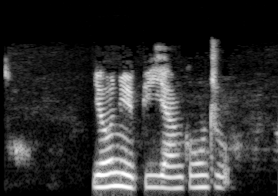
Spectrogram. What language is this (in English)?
Chinese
